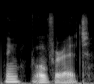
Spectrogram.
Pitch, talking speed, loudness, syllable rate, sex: 105 Hz, 190 wpm, -18 LUFS, 4.7 syllables/s, male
